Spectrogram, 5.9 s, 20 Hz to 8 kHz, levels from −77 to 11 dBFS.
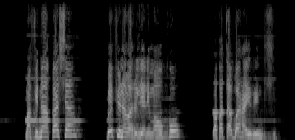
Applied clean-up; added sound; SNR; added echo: neural mask model RNNoise.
